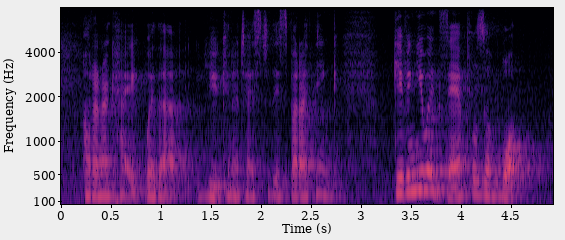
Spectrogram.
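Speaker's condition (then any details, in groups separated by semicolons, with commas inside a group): No condition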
